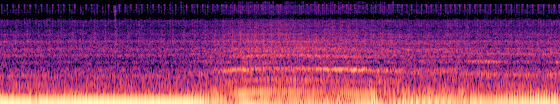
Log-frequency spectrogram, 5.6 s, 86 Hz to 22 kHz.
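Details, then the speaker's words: Mk2 VW Golf at idle: high idle that stumbles unevenly and sags near stalling; with the blue temperature sensor connector plugged in it misfires, unplugged it runs fine, so that sensor is suspected after vacuum leaks checked. "So I think this blue connection is some kind of temperature sensor, because, well, obviously that's the problem, because when it's plugged in it idles high and misfires and nearly dies, and when it's unplugged it runs perfectly fine."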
